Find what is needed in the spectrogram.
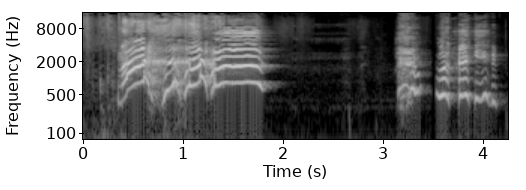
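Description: A high-pitched voice: a quick run of rising squeals that ends in a held note, followed after a pause by a few shorter voice sounds near the end.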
